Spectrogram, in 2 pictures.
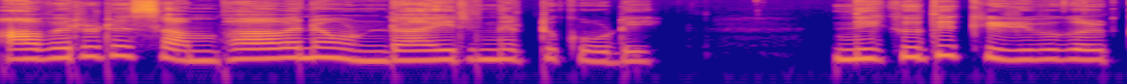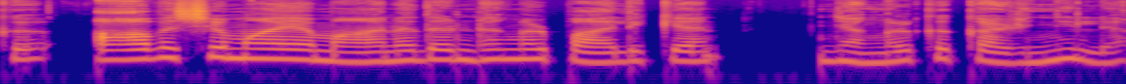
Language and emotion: Malayalam, sad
